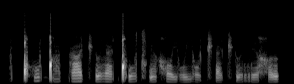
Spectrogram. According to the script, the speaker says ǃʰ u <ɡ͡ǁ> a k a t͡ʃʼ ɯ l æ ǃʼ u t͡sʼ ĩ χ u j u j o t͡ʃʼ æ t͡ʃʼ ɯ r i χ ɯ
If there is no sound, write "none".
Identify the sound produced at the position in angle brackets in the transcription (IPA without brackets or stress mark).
ɡ͡ǃ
